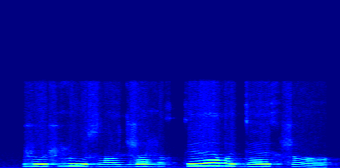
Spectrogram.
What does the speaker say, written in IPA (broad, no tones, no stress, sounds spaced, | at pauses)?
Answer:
ʐ ʊː ʂ ɮ ʊː s lˠ ʌː ʎ ʐ ʌ ɮ ʌ x k ɛː lˠ ɪː ɡ ɛː x ʂ ʌː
